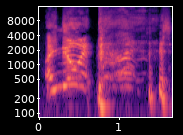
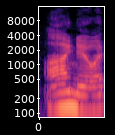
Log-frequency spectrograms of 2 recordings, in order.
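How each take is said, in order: First: It is said excitedly, with lots of enthusiasm. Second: It is said flatly, with little enthusiasm. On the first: The predictable outcome was still thrilling. "there's a different enthusiasm when you're when you're saying it" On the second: The predictable outcome was a letdown. "it wasn't one of those things like"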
